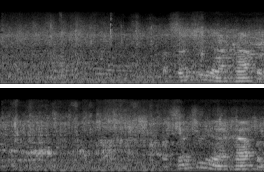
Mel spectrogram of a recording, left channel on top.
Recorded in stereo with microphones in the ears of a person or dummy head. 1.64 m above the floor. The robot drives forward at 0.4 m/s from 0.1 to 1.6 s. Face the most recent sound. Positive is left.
turn(degrees=-5)  # may be behind; listen again after turning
